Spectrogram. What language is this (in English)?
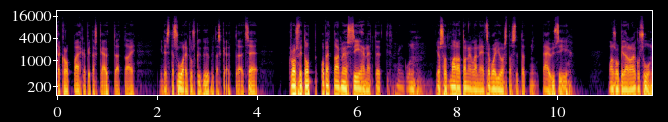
Finnish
